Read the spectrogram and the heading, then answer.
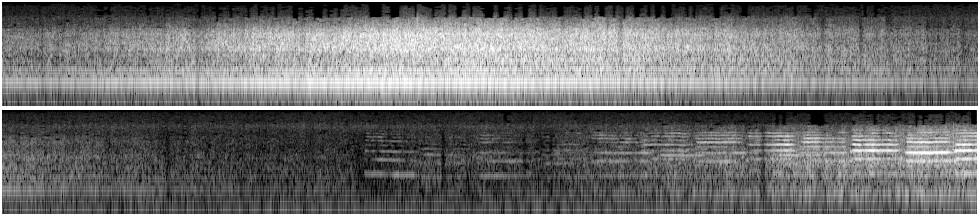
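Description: ambulance sirens passing

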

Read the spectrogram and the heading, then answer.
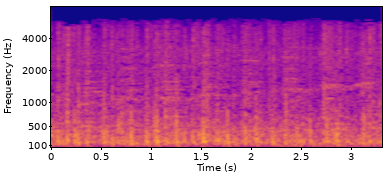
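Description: galloping horse hoofbeats

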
